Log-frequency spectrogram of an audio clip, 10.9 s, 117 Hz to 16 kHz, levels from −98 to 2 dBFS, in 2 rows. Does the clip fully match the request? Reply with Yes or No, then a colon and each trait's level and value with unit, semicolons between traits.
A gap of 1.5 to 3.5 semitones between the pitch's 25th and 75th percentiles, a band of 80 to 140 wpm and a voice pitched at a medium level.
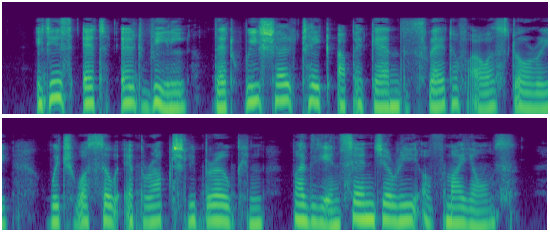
Yes: average, 2.9 semitones; slow, 135 wpm; medium, 170 Hz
